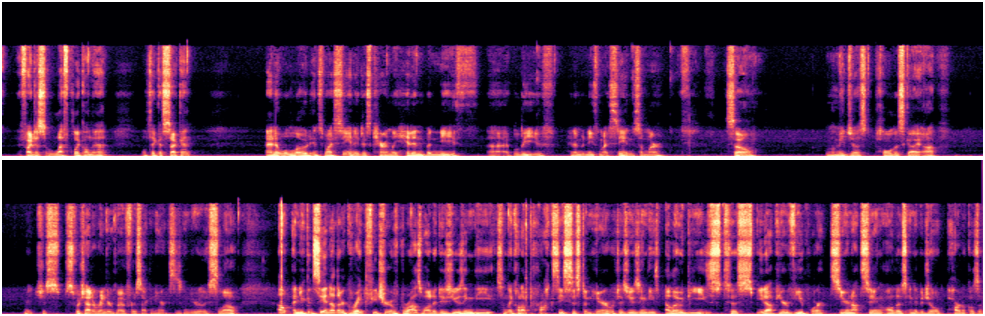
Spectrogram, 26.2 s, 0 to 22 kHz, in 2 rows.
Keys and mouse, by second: 5.1-8.4 middle drag, 19.5 middle click, 20.3 shift+middle click, 21.1 middle click, 21.9 middle click, 22.8-23.9 middle drag, 25.5-26.1 middle drag.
